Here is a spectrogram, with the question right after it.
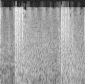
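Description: Gunfire rings out in a film battle between soldiers and deadly robots: two loud, sharp bursts of shots, each trailing off into a heavy rumble, close and dominant.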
